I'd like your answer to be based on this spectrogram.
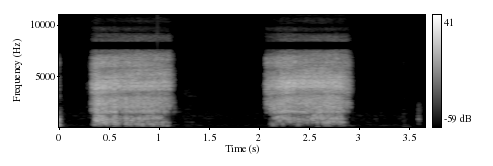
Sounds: Sniff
